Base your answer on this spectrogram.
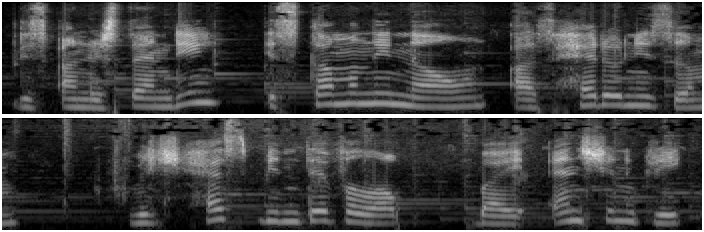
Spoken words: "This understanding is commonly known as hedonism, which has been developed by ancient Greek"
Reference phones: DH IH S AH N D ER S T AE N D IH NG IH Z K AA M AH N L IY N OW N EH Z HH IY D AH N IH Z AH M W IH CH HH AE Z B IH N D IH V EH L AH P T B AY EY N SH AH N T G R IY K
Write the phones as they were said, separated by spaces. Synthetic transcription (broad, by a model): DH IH S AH N D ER S T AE N D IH NG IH S K AA M AH N L IY N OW N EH S HH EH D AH N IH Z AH M W IH CH HH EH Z B IH N D IH V EH L AH P T B AY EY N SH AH N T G R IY K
